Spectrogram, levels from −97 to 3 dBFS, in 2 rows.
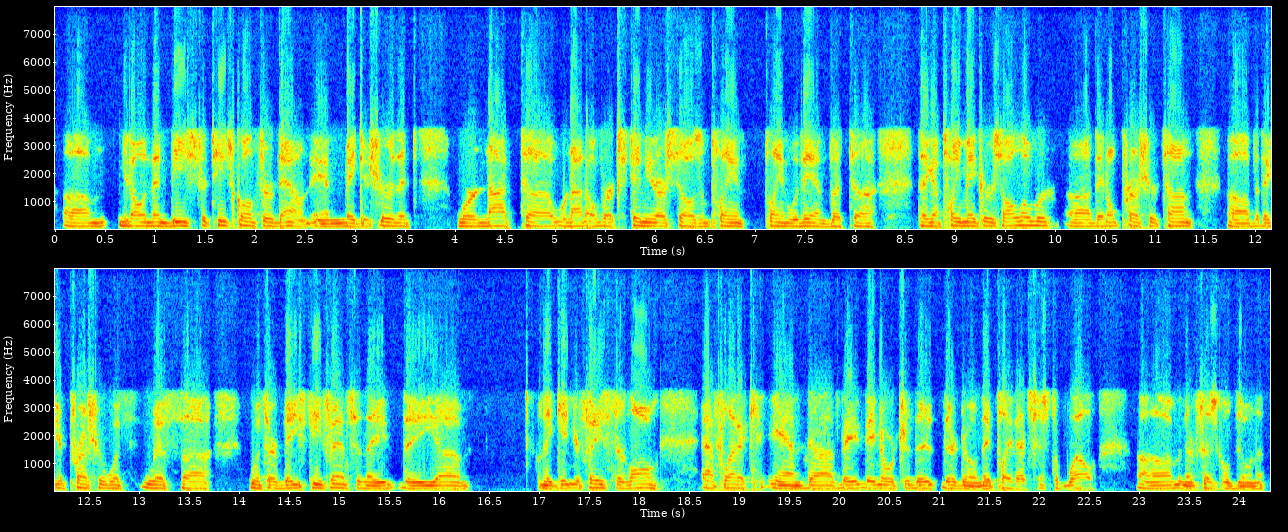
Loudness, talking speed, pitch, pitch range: -18 LUFS, 200 wpm, 120 Hz, 115-130 Hz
